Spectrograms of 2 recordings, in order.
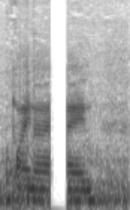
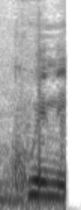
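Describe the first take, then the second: First: It is said in an American way. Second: It is said in a British way.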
